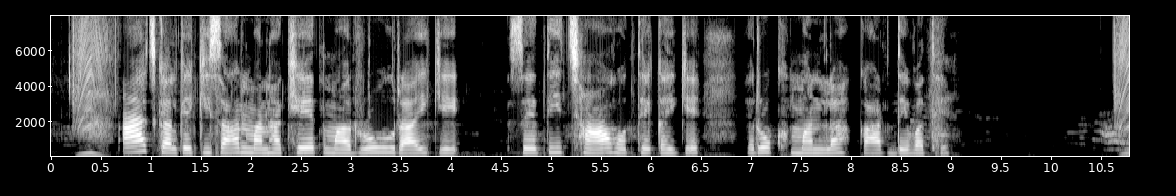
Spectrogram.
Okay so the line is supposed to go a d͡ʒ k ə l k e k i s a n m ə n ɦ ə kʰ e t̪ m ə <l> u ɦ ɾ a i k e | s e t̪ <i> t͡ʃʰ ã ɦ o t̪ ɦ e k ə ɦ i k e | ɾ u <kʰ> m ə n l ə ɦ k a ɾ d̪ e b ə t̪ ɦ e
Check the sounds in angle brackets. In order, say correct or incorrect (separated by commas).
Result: incorrect, correct, correct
